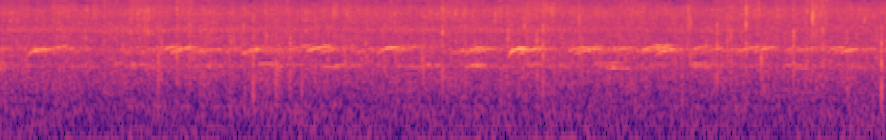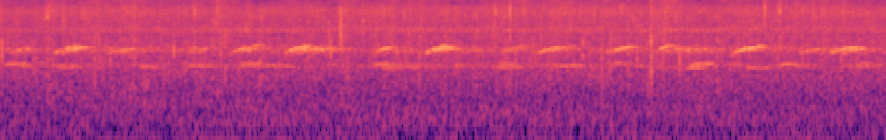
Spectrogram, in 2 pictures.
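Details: A rainy Big Island, Hawaii night chorus of coqui frogs: many overlapping two-part calls, each a brief low note then a bright upward-sweeping whistle, repeating continuously over soft rain patter and scattered drips.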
